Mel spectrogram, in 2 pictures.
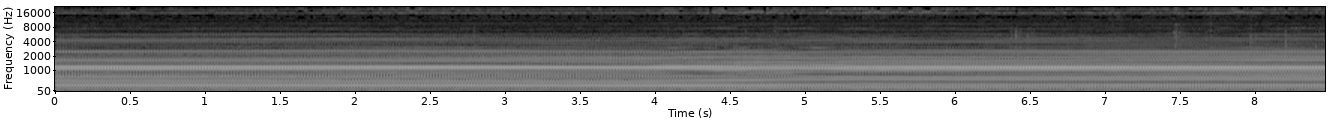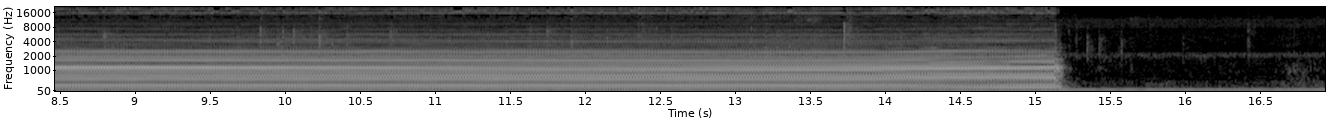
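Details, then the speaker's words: Steady motor whine of a home digital blood pressure monitor cuff inflating on the arm resting relaxed on a table, rising in pitch, then stopping abruptly as the cuff releases; automatic blood pressure cuff inflation. "Then you can switch on the machine. Let's see if it's going to work for me. Just switch on the machine. You hear this sound."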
